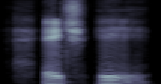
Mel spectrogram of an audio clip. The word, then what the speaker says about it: he: HE, pronounced like her, with a yawn, which is associated with the heart.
